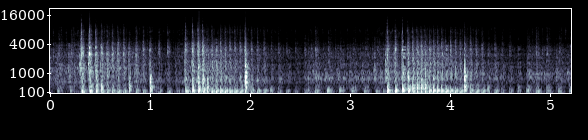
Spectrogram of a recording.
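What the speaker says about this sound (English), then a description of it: "the exhaust note sounds much better now it's not blowing" A Royal Enfield 535 GT motorcycle runs close by with a rhythmic, throbbing exhaust note, no longer blowing, revving up briefly twice over a steady idle pulse.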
